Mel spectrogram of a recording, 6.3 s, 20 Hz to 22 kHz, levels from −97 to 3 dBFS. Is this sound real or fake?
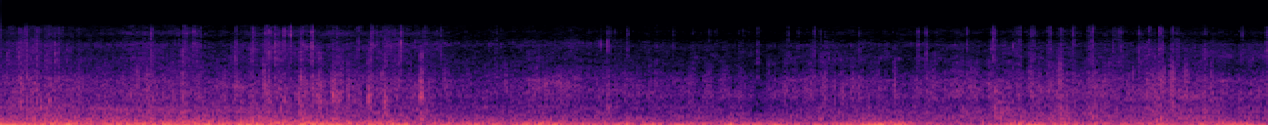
real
